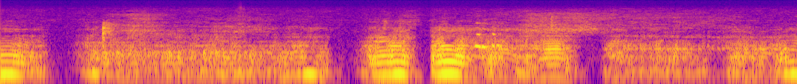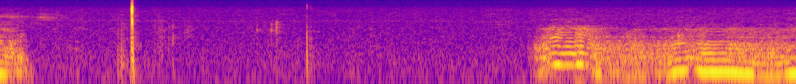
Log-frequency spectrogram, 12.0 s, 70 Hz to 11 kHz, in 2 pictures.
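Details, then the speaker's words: Maruti 800 steering: light groaning, wavering squeak in bursts when turning the wheel, from a dry, unlubricated steering column; noise fully gone after the fix. "तो आज मैं लौट रहा था तो अचानक मुझे एक चीज़ समझ में आई कि आप ध्यान दीजिएगा कि जब हम स्टेयरिंग को काटते हैं तो इसमें एक हल्की सी आवाज़ आ रही है।"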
